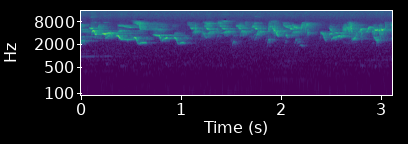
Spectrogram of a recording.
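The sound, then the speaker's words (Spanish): A male Eurasian blackcap sings a bright, fluting warble: rapid, tumbling high phrases that run without pause, clear, with no voices present; a female answers with a dull click from the thicket. In the Pas valleys (valles pasiegos), after midday. “El canto aflautado del macho de la curruca capirotada encuentra respuesta en ese sordo chasquido que le devuelve la hembra desde la espesura.”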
